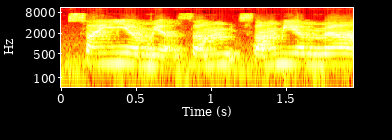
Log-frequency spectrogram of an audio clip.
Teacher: స కి య కి మధ్యలో సున్నా హాఫ్ ఏ పలుకుతాం అనుస్వరాన్ని సగమే పలుకుతాం య ముందు ఎప్పుడు సున్నా వచ్చినా సగం పలుకుతాం అందుకని సంయమ్య సంయమ్య అనము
